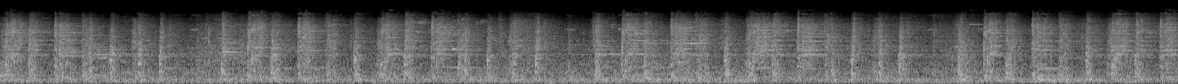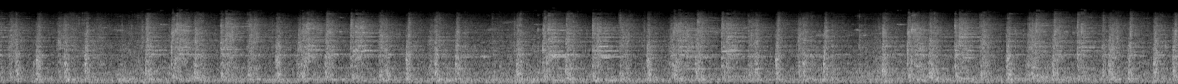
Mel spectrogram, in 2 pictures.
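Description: Bogie oil tank wagons of a freight train rolling past close by, their wheels clattering over the rail joints in a fast, even clickety-clack over a steady rumble.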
